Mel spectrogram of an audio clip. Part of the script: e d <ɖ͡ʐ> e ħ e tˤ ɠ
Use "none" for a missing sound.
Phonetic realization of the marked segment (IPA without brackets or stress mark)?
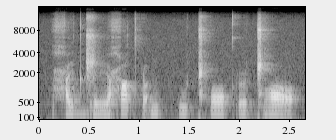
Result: ɖ͡ʐ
